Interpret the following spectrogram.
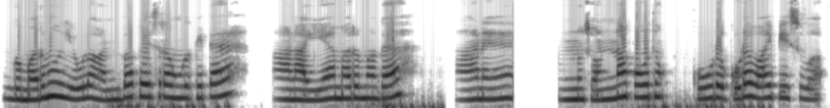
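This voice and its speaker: A woman's voice: extremely high pitch, fairly even intonation, a little slow, long pauses, highs cut off. A woman voicing a gossipy, complaining middle-aged neighbor aunty in a cartoon. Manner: whiny, complaining.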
